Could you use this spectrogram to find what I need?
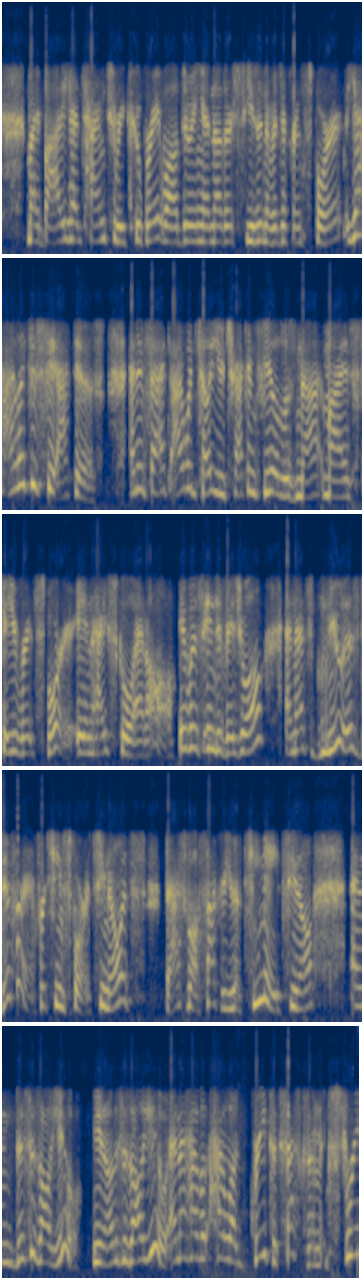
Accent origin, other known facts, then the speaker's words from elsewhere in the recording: South Dakota, United States; I'm from South Dakota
